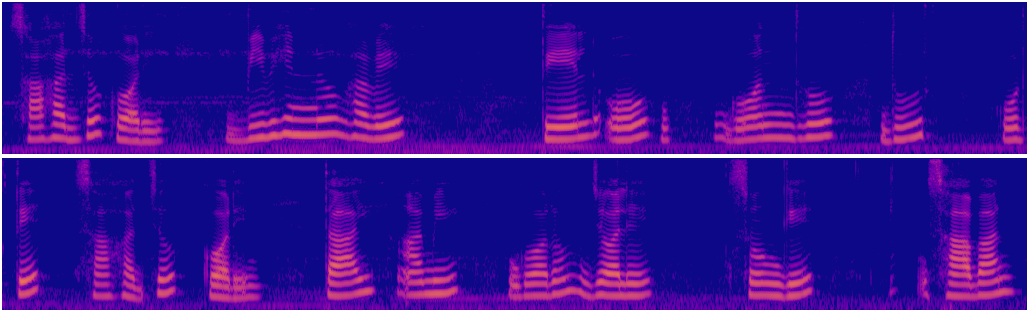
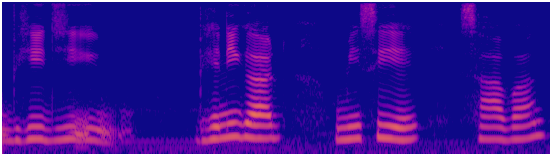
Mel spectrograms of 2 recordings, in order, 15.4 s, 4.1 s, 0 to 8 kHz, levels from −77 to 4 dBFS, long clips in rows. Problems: constant background noise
